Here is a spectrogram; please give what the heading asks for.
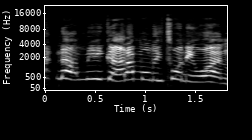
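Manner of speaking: high pleading to God; mock despair. Praying to God mid-surgery, high mock despair. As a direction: beg the heavens in mock despair. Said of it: "I was just like".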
